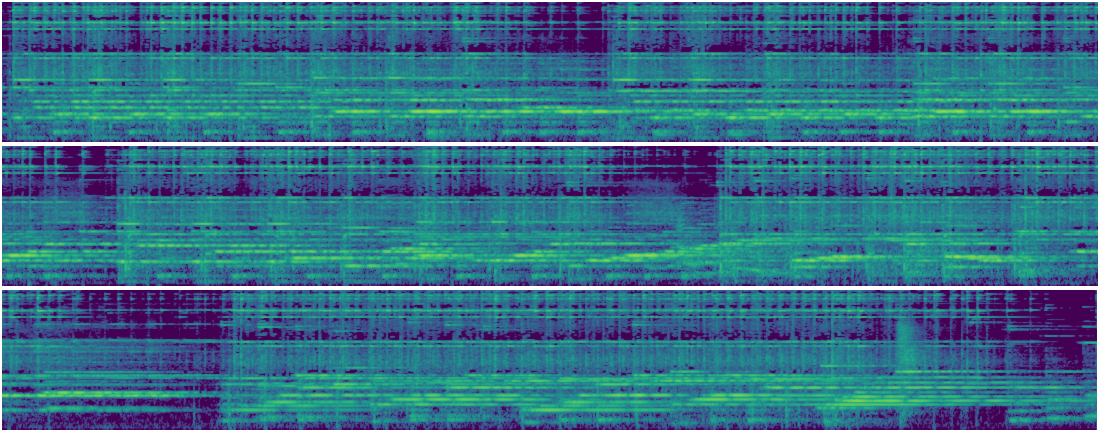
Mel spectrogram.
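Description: Music with a stepping melody, with small metal handbells rung along with it by a group of children. The sound drops away briefly about three-quarters of the way through.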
